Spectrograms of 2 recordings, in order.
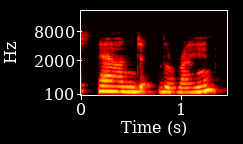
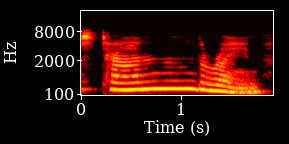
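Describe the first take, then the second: First: The d sound is fully pronounced. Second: The d sound is dropped. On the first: The speaker calls it wrong. "I don't say stand the rain" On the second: The speaker calls it right. "here we have I can't stand the rain"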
